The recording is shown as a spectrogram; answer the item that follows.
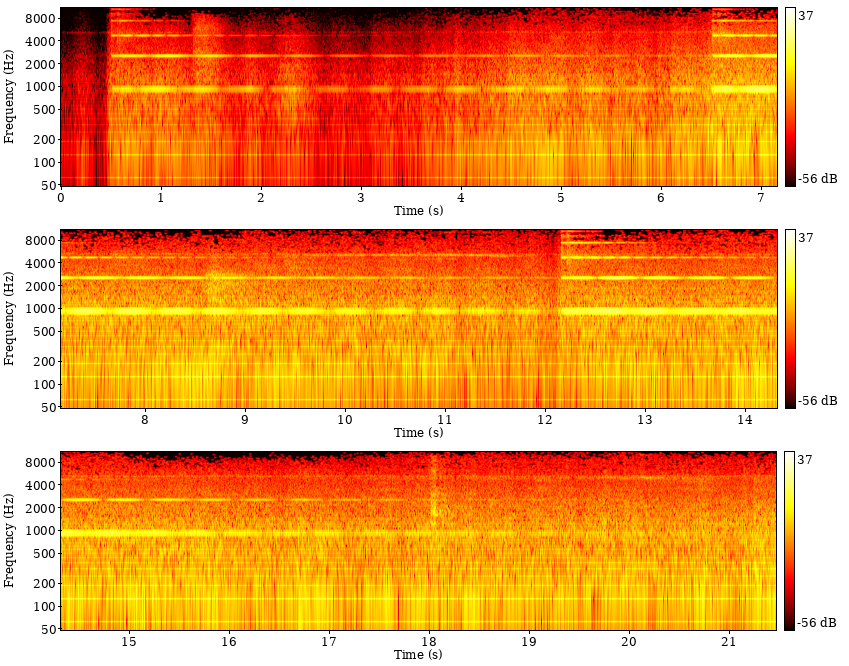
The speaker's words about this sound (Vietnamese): Chúng ta lắng nghe ba tiếng chuông trước khi tập hỏi sáng hôm nay.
